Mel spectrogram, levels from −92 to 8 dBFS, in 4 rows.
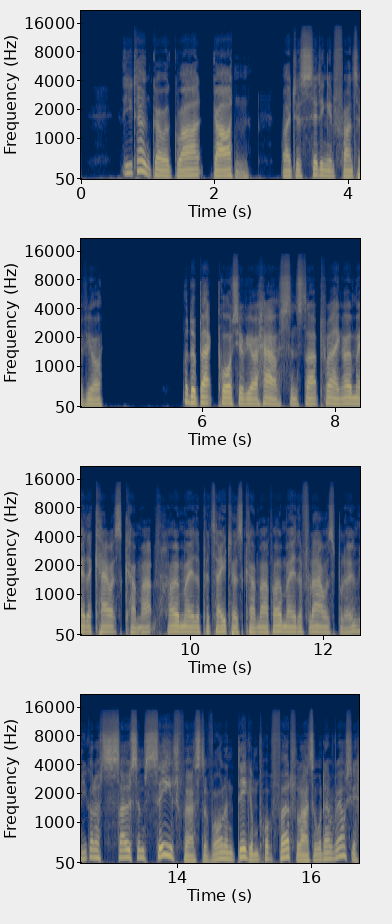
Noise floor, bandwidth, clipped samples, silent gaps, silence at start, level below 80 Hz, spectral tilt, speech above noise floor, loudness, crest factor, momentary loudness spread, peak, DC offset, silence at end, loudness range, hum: -79 dBFS; 14.5 kHz; under 0.1%; none; 0.6 s; -48 dBFS; -6 dB/octave; 54 dB; -26 LUFS; 18 dB; 7 LU; -8 dBFS; under 0.1%; 0 s; 3 LU; none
